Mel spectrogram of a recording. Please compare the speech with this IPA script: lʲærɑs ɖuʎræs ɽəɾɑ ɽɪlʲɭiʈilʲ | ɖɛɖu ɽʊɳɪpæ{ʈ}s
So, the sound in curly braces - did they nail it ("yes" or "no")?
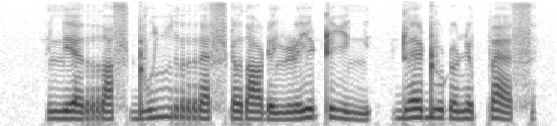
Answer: no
